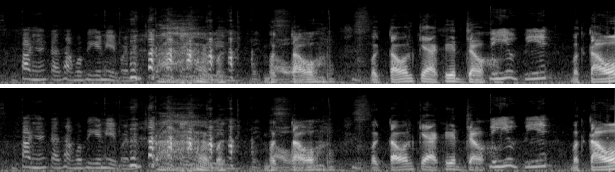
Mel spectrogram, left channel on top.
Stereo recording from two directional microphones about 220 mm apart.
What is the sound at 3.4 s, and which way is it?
Speech, 25° left (ahead or behind).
